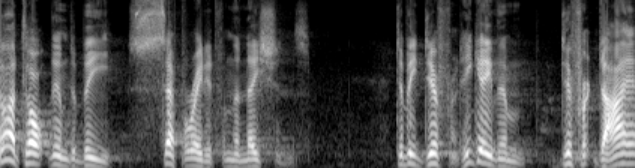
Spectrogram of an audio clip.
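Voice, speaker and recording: Speaking with a Southern accent, a man uses a fairly high pitch and lively intonation. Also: moderate pace, big swings in loudness. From US South, Northwest Florida. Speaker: preacher. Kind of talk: sermon.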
